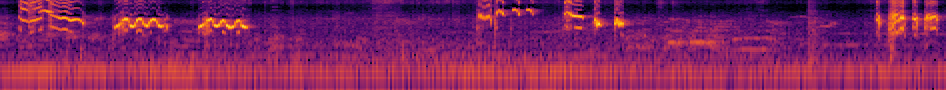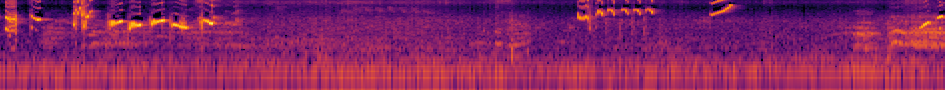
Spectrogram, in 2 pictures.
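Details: Greater green leafbird female in long, energetic song intended to stimulate other birds: repeated trilled whistle phrases and sharp chips come in bursts, with a busier run in the middle and quieter gaps between.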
